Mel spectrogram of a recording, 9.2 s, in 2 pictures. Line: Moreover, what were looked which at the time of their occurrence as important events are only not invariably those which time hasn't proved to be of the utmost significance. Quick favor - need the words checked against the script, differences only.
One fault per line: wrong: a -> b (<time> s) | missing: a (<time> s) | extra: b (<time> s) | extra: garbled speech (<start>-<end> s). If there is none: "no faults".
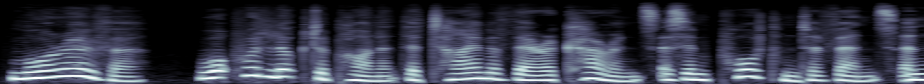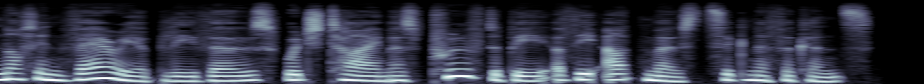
wrong: which -> upon (1.6 s)
missing: only (4.6 s)
wrong: hasn't -> has (6.6 s)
